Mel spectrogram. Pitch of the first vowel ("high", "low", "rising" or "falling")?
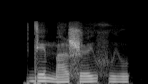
high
